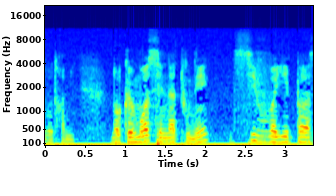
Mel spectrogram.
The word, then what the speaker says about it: Natouner: Donc moi, c'est Natune. Si vous voyez pas, ça se prononce N-A-T-O-U-N-E-R.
